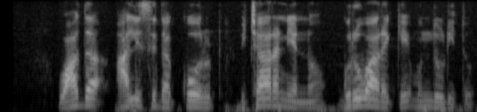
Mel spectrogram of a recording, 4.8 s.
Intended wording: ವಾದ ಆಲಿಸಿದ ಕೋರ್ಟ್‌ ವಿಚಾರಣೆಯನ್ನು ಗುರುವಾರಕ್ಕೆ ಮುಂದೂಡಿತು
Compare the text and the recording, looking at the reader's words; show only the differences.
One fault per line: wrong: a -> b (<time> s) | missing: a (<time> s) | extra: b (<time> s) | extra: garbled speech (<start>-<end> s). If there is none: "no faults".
no faults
